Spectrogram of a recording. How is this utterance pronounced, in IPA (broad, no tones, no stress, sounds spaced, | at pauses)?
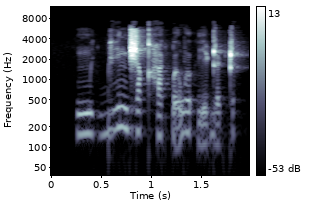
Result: ŋ͡m i ɡ͡b i n d͡ʒ i qʰ e k͡p ə̰ w ɵ ʔ ḭ ɖ ə̰ ʈ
